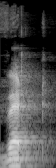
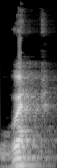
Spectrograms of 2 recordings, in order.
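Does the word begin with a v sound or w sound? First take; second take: v sound; w sound. First: It begins with a v sound. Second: It begins with a w sound. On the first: The speaker calls it wrong. "अगर वी होता तो हम कहते वेट" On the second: The speaker calls it right. "डब्ल्यू है तो हम कहेंगे वेट"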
